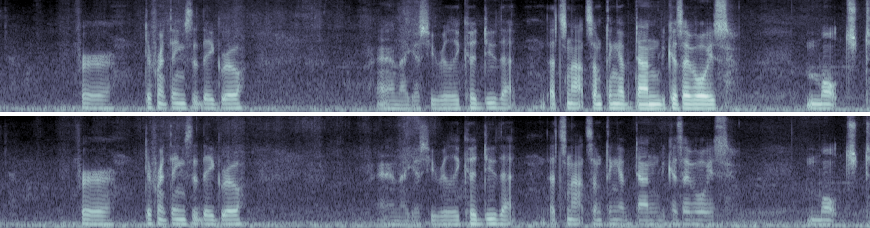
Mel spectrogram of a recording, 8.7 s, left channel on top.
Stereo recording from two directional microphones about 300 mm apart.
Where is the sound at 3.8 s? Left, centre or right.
Centre.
